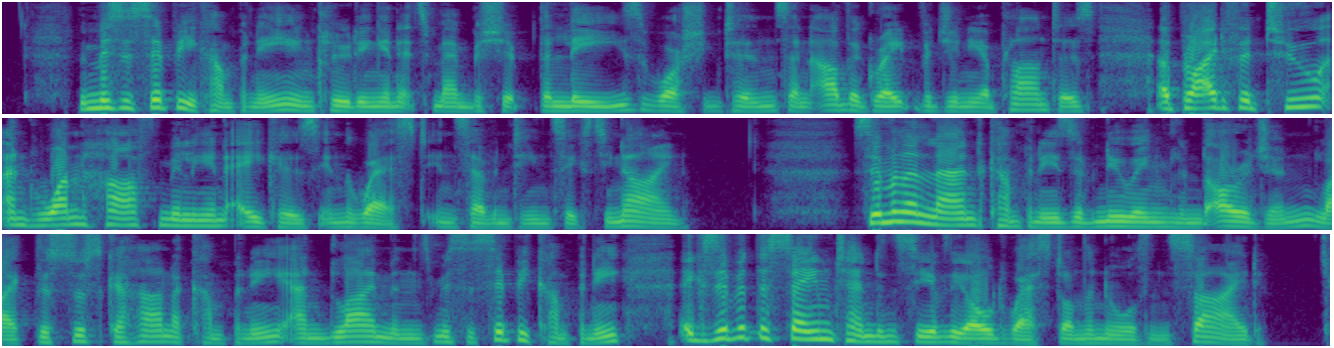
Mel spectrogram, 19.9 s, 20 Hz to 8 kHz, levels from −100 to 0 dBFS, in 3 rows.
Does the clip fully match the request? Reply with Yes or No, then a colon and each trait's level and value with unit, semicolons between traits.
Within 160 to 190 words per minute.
Yes: average, 165 wpm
